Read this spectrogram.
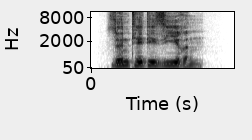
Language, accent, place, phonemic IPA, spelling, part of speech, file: German, Germany, Berlin, /ˌzʏntetiˈziːʁən/, synthetisieren, verb, De-synthetisieren.ogg
- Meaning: to synthesize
